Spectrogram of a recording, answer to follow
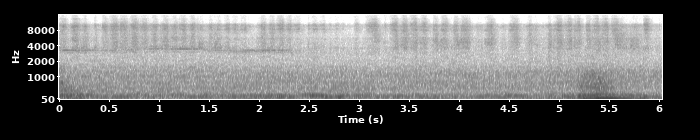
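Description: Coloured pencil scratching faintly on paper as a drawing is shaded and outlined. A dull low thump sounds about five seconds in, over a steady low hum.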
